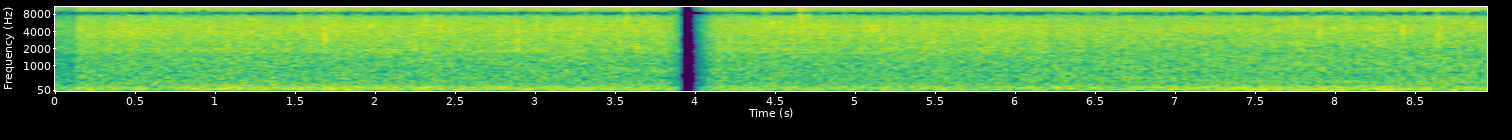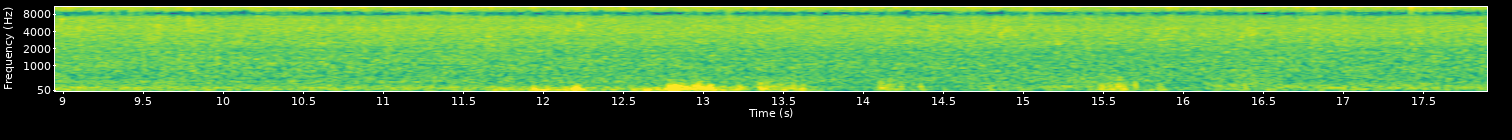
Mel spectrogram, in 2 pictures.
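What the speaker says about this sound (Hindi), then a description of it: "ये जो भी 3-4 दिन पहले बारिश हुई है ना बहुत ज़्यादा वाली" Heavy rain falls in Lahore as a steady, hissing wash that stays constant throughout, with a few faint low knocks near the end and no one talking.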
